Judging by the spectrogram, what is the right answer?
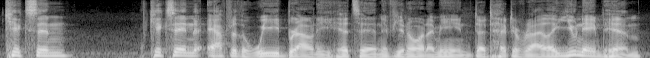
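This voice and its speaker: A man's voice: medium pitch, normal speed. A man co-hosting an improvised comedy podcast, joking and punning in playful banter. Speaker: podcast co-host.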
